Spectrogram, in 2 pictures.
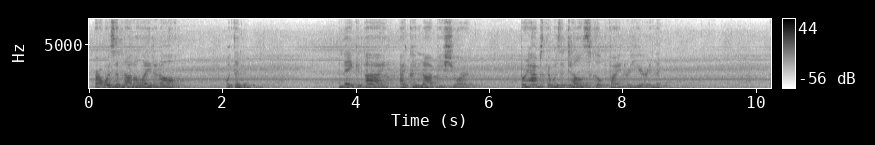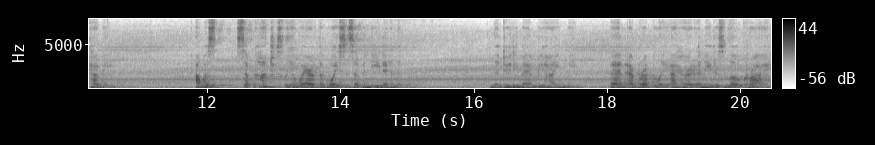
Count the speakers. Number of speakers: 1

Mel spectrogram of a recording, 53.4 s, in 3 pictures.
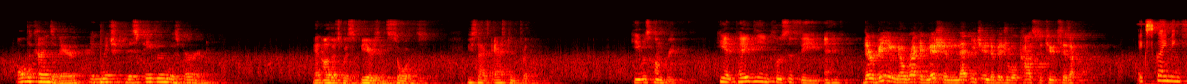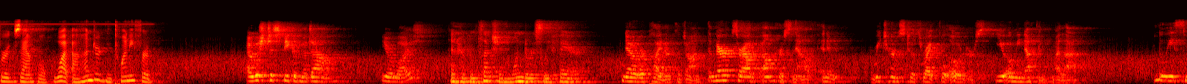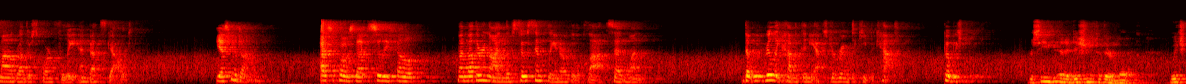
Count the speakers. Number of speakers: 8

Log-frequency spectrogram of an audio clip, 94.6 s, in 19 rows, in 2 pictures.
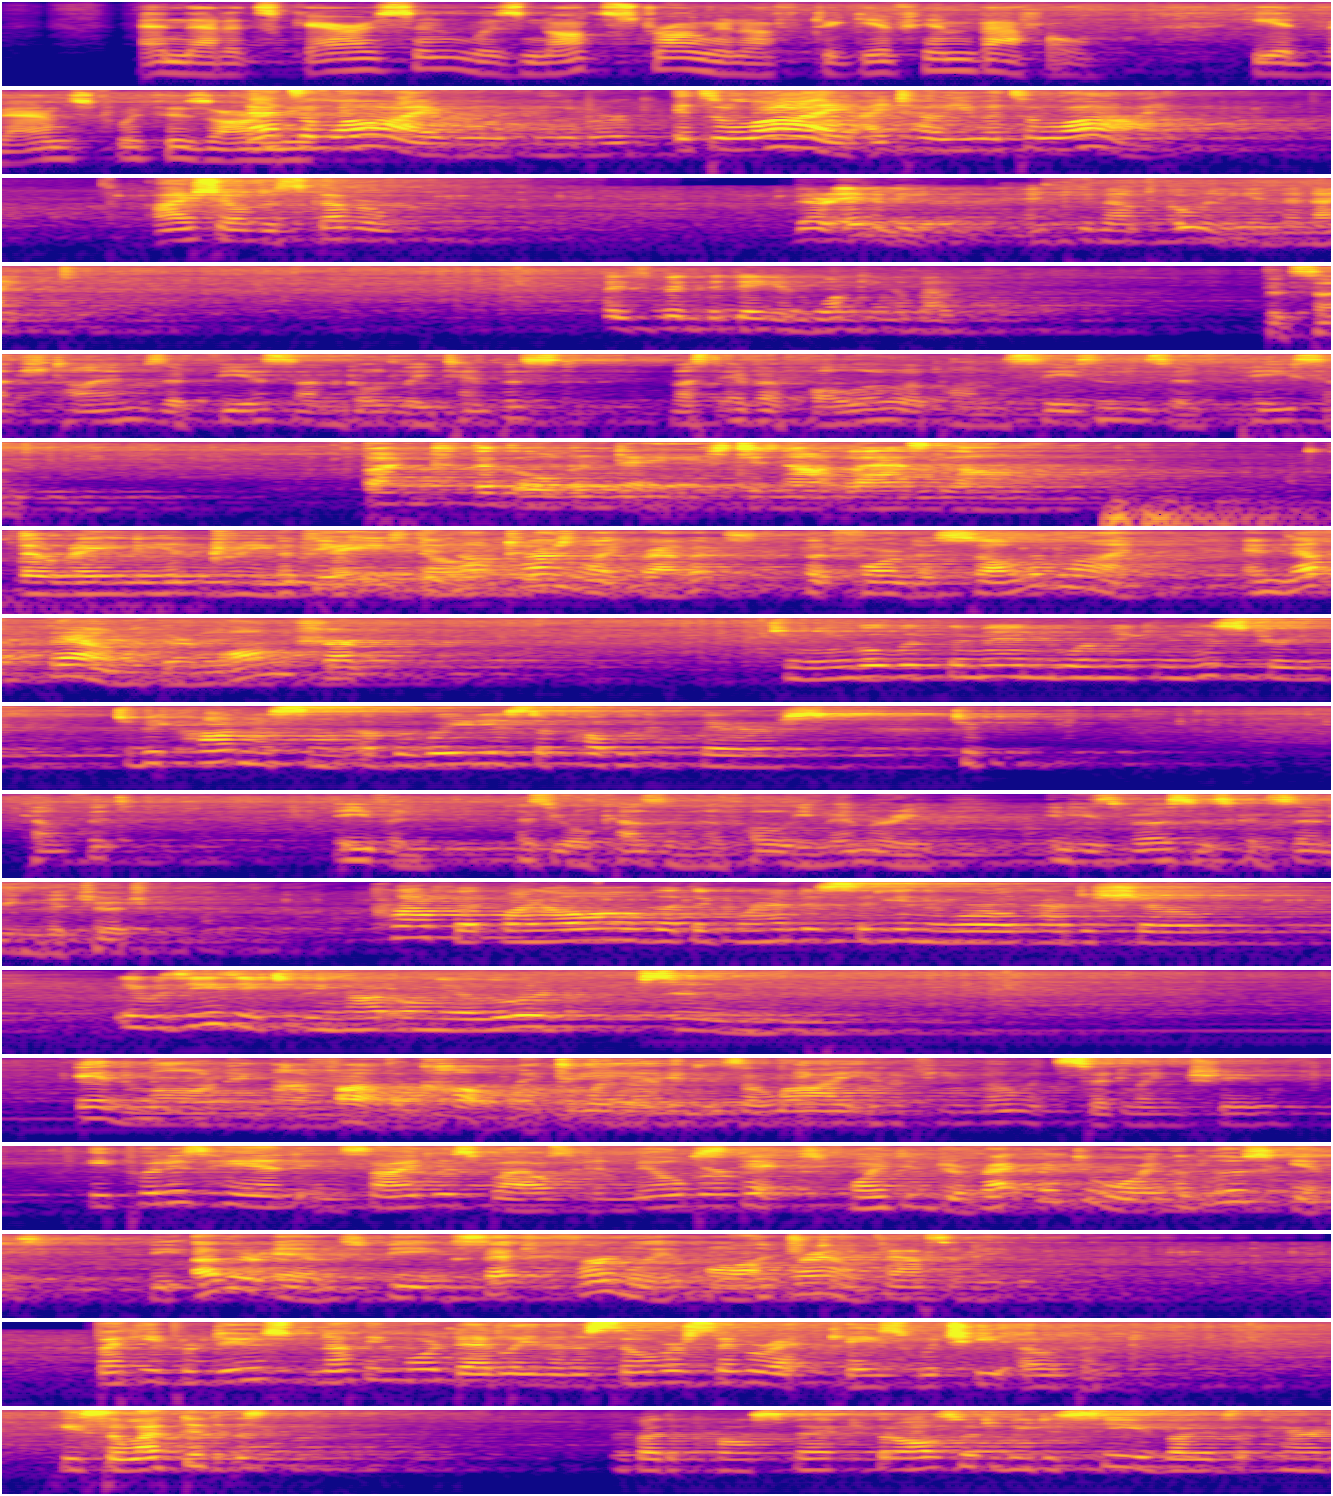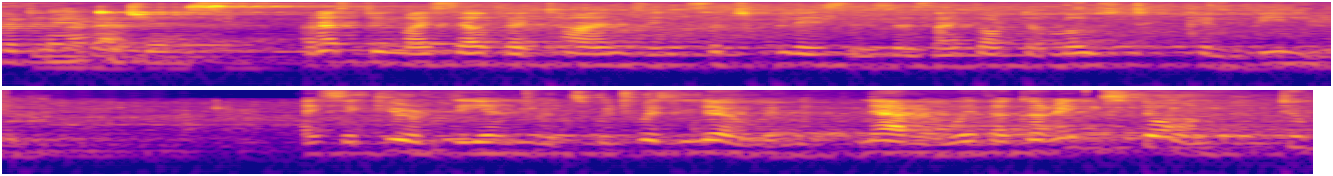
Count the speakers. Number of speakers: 7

